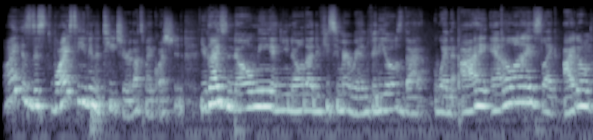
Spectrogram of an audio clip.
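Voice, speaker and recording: A woman's voice: medium pitch, a little mellow, roomy sound, distant mic. A young woman YouTuber ranting bluntly and laughing as she gives her honest opinion in a casual vlog. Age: young adult. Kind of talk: casual rant video.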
